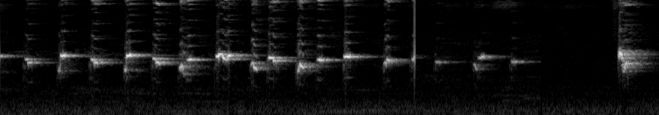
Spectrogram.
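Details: Yellow-vented bulbul from an Indonesian training recording, giving a rapid burst of bright alternating chirps that slows, fades into a few softer notes and silence, then ends with one loud chirp.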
